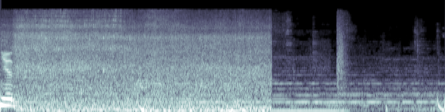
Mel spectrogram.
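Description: Steady rushing wind noise on the microphone for about two and a half seconds. It cuts off abruptly into soft background music with held tones.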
